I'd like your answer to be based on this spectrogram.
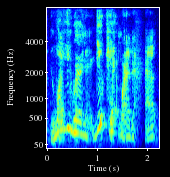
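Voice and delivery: wag a finger like a self-appointed authority; mock scolding busybody. Mimicking a woman telling a grown man what to wear, bossy. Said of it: "authority to tell some grown man".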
